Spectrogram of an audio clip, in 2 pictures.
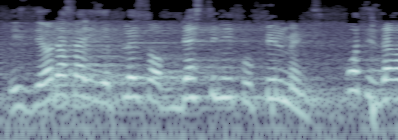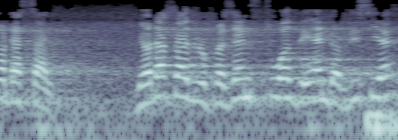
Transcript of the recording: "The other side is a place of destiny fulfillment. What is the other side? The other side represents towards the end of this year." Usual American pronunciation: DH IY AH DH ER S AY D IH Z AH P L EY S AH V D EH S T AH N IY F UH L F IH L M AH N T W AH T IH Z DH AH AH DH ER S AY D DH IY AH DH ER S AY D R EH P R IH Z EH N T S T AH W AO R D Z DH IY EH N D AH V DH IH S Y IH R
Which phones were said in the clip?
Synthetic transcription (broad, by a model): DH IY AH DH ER S AY D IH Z AH P L EY S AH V D EH S T AH N IY F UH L F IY L M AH N T W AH T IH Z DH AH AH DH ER S AY D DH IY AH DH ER S AY D R EH P R IH Z EH N T S T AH W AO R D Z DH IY EH N D AH V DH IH S Y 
